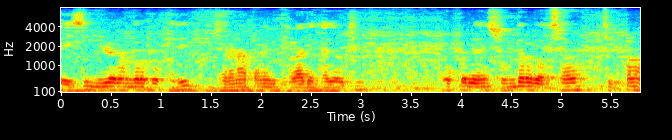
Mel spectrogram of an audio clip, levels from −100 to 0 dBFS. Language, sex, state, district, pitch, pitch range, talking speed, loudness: Odia, male, Odisha, Sambalpur, 125 Hz, 115-135 Hz, 135 wpm, -15 LUFS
